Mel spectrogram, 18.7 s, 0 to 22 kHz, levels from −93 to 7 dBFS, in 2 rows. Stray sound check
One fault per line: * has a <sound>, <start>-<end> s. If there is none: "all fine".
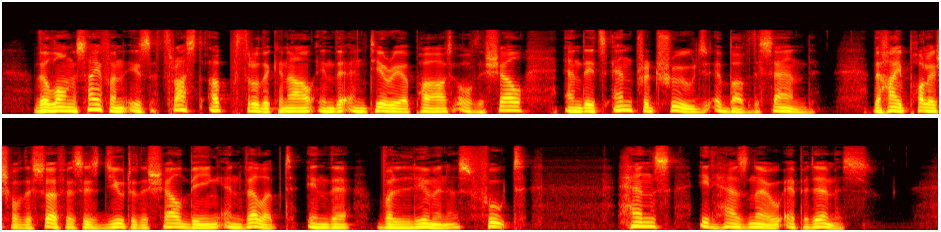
all fine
